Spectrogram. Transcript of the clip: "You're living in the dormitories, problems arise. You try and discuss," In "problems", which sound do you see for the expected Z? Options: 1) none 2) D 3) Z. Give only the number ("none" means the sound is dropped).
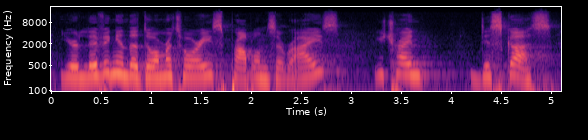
3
